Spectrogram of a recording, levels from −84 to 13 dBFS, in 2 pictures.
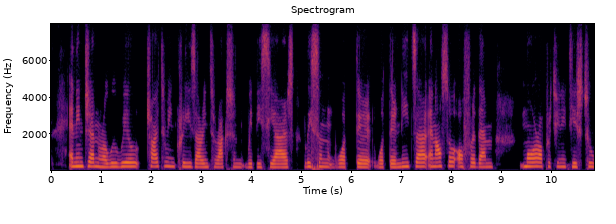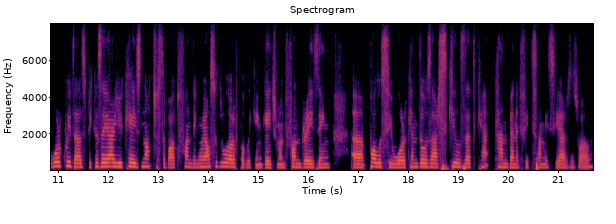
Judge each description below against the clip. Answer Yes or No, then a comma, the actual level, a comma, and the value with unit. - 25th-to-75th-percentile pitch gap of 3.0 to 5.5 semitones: No, narrow, 2.6 semitones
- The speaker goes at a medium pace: Yes, average, 165 wpm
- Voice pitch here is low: No, high, 200 Hz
